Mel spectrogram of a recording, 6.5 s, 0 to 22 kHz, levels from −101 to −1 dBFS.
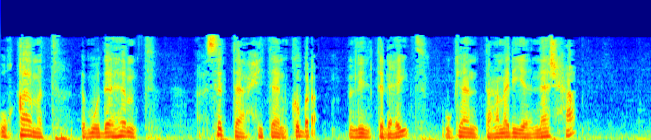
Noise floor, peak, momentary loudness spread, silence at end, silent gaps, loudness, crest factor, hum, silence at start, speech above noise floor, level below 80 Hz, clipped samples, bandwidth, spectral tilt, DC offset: -44 dBFS; -6 dBFS; 10 LU; 0 s; none; -22 LUFS; 14 dB; none; 0 s; 23 dB; -34 dBFS; under 0.1%; 8 kHz; -5.5 dB/octave; under 0.1%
